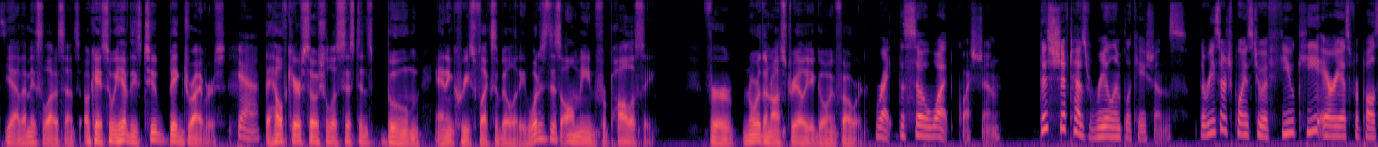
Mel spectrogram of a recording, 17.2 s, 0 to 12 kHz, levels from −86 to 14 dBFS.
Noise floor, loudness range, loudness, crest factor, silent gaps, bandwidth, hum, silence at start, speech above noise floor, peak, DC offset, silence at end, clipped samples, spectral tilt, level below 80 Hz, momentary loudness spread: -64 dBFS; 4 LU; -26 LUFS; 22 dB; none; 12 kHz; none; 0 s; 39 dB; -4 dBFS; under 0.1%; 0 s; under 0.1%; -5.5 dB/octave; -40 dBFS; 12 LU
